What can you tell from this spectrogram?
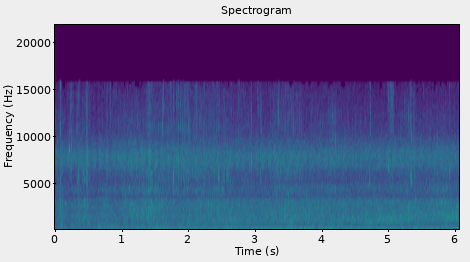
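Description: Steady wind rumble on the microphone, with small waves lapping around the board in the shallows.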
